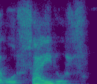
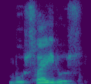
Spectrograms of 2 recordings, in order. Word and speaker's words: Bucyrus: Una es la Bucyrus, se escribe con B larga, U-C-Y-R-U-S, Bucyrus, y también está la PIH, PIH.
